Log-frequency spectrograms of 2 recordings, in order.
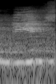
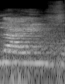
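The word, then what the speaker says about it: lives: है कॉन्वर्सेशन ठीक है अबाउट आवर लीव्स नहीं आवर लाइफ्स अच्छा इसको आर भी बोलते हैं या आवर्स ही बोलते हैं। लाइव्स होता है।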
